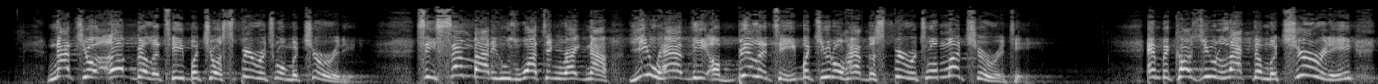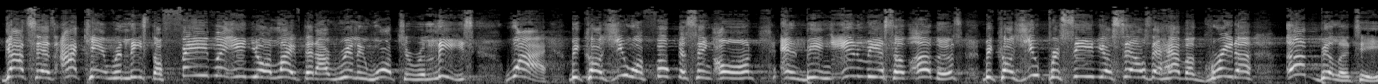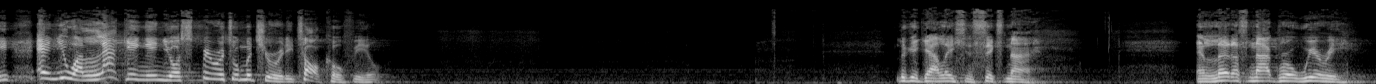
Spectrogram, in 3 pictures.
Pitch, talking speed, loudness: 280 Hz, 125 wpm, -15 LUFS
